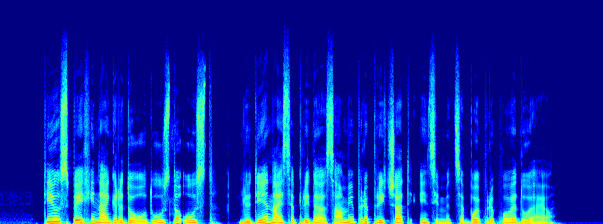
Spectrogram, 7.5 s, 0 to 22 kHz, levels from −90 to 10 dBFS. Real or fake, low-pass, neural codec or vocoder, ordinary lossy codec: real; 19.8 kHz; none; none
